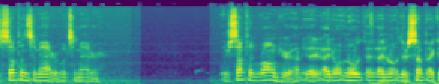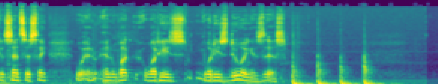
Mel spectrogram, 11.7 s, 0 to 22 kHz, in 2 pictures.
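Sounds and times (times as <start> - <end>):
speech: 0.0 - 1.5, 3.0 - 9.8
faint steady hum: 0.0 - 11.6
firm knocks on a door: 9.7 - 11.0.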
